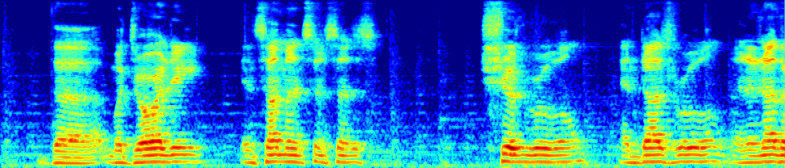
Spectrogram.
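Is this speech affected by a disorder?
Yes: Parkinson's disease.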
